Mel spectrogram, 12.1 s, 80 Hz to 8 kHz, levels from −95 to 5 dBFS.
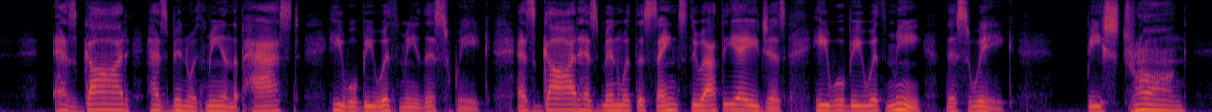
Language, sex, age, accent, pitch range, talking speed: English, male, 30-49, American, 115-140 Hz, 175 wpm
